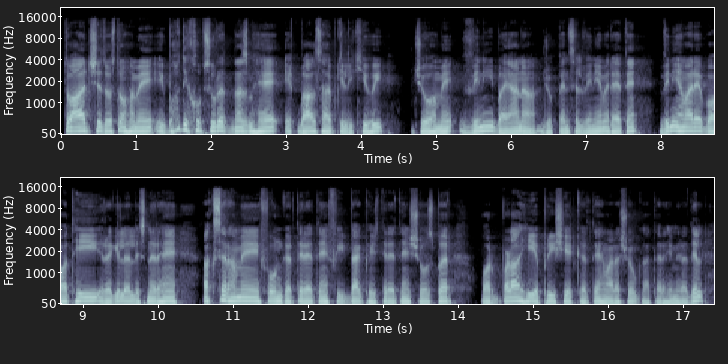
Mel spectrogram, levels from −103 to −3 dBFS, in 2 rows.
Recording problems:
none

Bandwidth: 15 kHz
